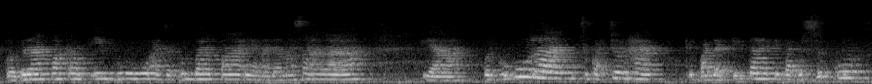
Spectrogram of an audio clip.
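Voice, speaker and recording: A woman's voice: on the high side, measured pace, mellow, slight background noise. A woman pastor preaching a sermon, repeatedly addressing the congregation as "my brothers and sisters" and recounting a pastoral story. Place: church sanctuary. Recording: far-off echoey church hall, dull sound.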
